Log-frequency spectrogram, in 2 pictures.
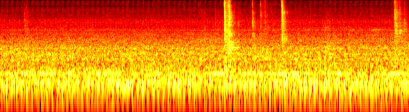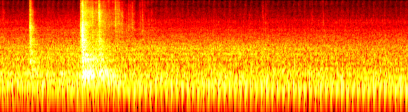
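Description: Small ATV engine idling steadily while the steel tailgate of its rear cargo box is unlatched with a few clicks and swung down, the loudest sound a sharp metal knock about seven and a half seconds in.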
